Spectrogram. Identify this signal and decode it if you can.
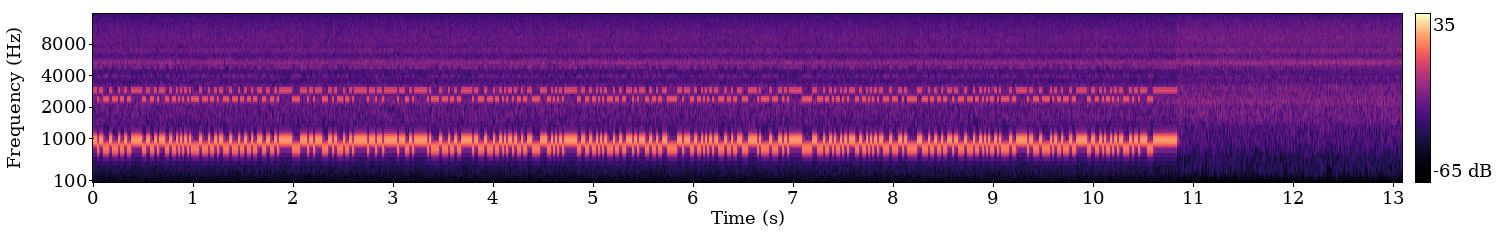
RTTY (50 baud, 170 Hz shift), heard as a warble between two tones, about 880 Hz centre. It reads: … VIURE A LIO, QUE VA FLORIR CULTURALMENT DURANT LA SEVA VIDA.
